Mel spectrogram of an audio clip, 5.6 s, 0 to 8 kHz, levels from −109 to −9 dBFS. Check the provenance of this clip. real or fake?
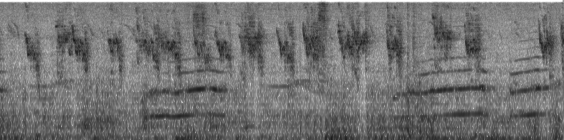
real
